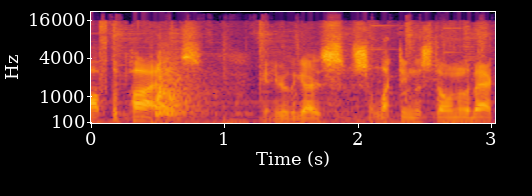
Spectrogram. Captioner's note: thuds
